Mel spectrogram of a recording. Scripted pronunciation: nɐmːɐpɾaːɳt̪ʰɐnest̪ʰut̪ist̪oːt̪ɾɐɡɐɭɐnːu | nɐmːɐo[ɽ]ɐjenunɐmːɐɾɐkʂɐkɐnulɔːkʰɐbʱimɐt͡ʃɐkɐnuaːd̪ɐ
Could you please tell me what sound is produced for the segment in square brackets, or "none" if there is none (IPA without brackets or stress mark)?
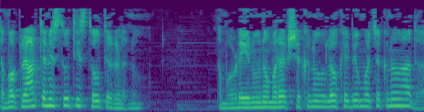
ɽ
